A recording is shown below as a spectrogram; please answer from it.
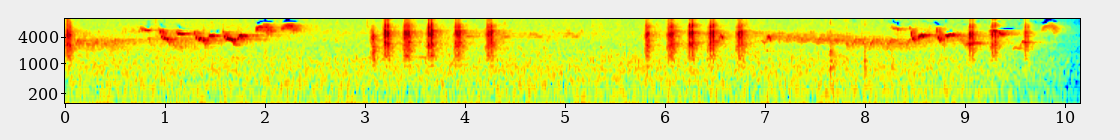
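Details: Fieldfare in northern Sweden on June 6, 2022, giving its call, possibly mixed with alarm calls: harsh, dry chacking notes in quick runs of four to six, with thin squeaky warbled notes at the start and end over soft outdoor hiss.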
